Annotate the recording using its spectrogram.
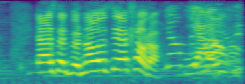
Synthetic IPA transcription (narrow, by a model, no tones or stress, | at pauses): jaɛst̪ɛlp̬ʏɾnaːwðʏθiakʰlaːwɾa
